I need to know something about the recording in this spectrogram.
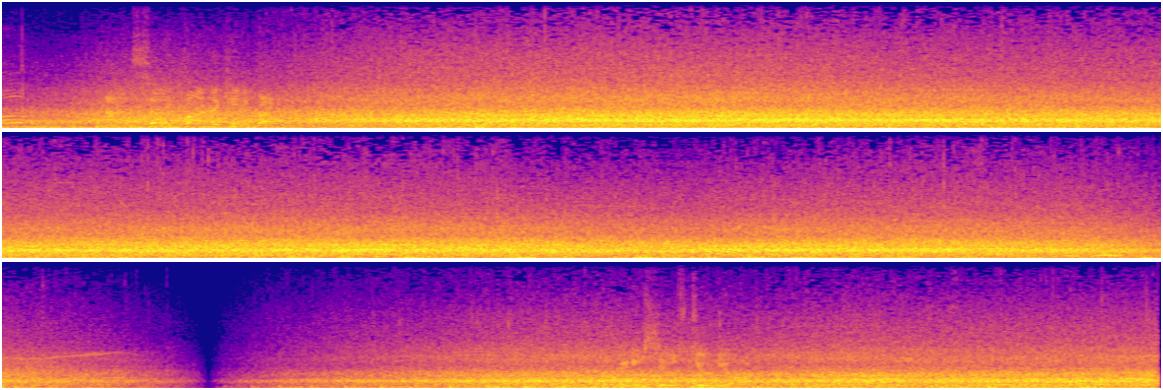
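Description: A large crowd roars and chants in a stadium.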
